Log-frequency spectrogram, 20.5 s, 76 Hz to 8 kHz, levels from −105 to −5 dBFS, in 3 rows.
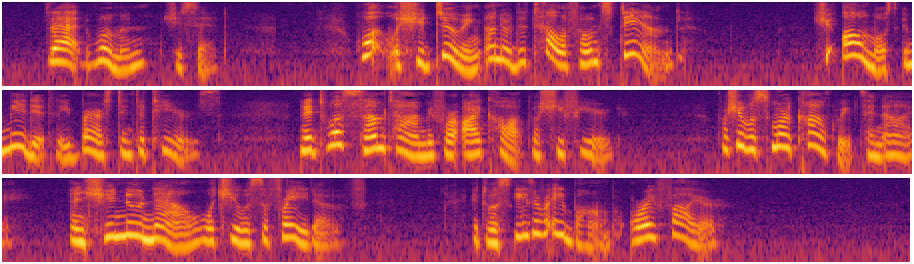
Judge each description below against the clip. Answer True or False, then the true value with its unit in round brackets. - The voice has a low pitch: False (260 Hz)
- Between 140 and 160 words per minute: True (150 wpm)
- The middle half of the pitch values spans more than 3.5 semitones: True (5.4 semitones)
